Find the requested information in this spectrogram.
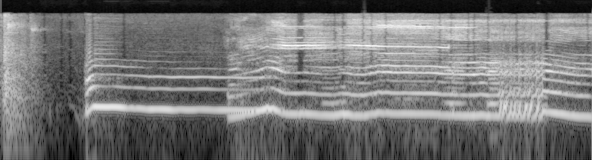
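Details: Rottweiler giving a steady, drawn-out howl held at a nearly even pitch for almost four seconds, with a slight wobble midway, after a short noisy start.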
